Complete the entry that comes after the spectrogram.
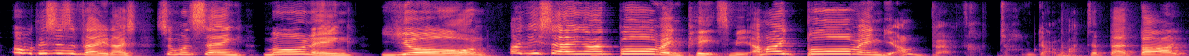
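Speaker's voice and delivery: high, loud mock hurt, teasing the chat; mock offended. Teasing a viewer who typed yawn, mock offended and high.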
